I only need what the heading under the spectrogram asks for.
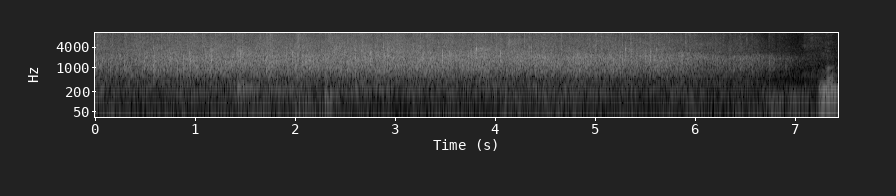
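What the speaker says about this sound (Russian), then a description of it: "ваши аплодисменты" Dense, steady applause from a concert hall audience after a trumpet solo at a tribute concert, filling the space evenly before tapering off near the end.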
